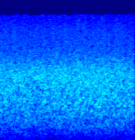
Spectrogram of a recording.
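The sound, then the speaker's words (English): Dense, continuous applause and cheering from members of Congress in the Congress chamber, a steady wash of many hands clapping at once with no break or individual claps standing out, and no speech over it. “Trying to find who's not clapping.”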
